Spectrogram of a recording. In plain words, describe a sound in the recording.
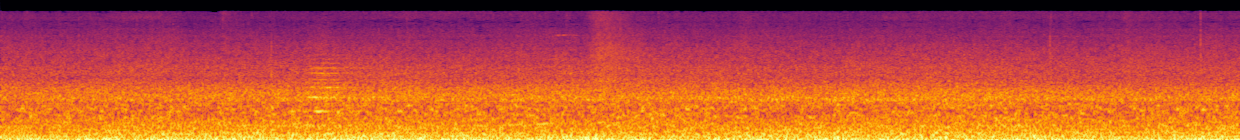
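A car drives slowly past close by.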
